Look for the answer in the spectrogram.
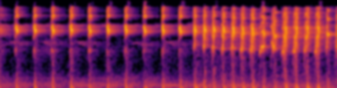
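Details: Lovebird in long ngekek song: evenly spaced high chips, about five per second, accelerate halfway through into a fast, dense, ringing trill.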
